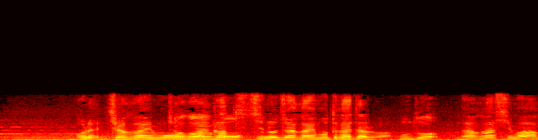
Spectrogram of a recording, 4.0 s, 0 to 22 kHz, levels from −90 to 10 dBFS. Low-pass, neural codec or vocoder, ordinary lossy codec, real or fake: 7.2 kHz; none; none; real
